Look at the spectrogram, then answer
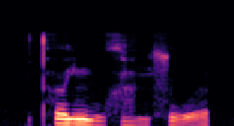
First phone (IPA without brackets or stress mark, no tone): t̪ʰ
